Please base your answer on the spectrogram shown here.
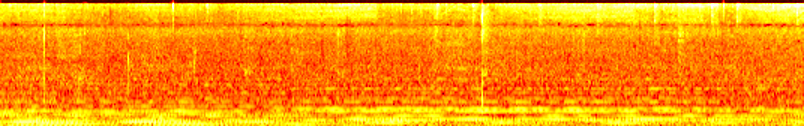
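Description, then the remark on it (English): Steady rain patters on a hard surface, a dense continuous wash of drops with a few sharper taps standing out, even in loudness throughout. “This is what has now come. Rain has now come.”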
